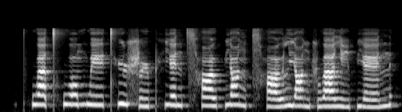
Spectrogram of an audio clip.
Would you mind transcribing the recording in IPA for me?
pʰ w ä˥˩ t̪ʰ w ɔ˥ m w e˥ ɪ̯ t̪ʰ y˥˩ ʂ ɻ̩˧˥ pʰ j ɛ˥˩ n t͡sʰ ɑ˥ ʊ̯ p j ɑ˥˩ ŋ t͡sʰ ɑ˧˥ ʊ̯ l j ɑ˥˩ ŋ ʂ w ä˥ l i˧˥ p j ɛ˧˥ n

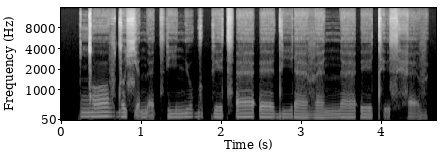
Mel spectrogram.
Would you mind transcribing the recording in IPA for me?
ŋ͡ǀ ɔː v d ɔ ɕ æ̰ n̪ æ̰ t͡sʼ i n̪ y o̯ ɡ o k e t͡sʼ æː ʔ ɛː d̪ iː ɾ æ v æ nː æː ʔ eː tʰ ḛ s h æ̰ v

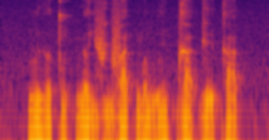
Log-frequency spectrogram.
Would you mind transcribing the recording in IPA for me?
l ɨ˧ ə̯ t̪ u˨˩ t̚ n ə˧˩ j v ḭ˧˨ v a˨˩ t̚ m ə˧˩ m l i˨˩ p̚ ɣ a˨˩ t̚ ɣ ḛ˧˥ k a˨˩ k̚

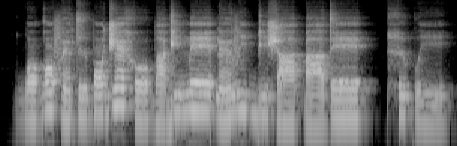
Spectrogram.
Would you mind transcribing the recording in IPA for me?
ɡ͡b ɔ˨ ɡ ɔ˦ f ɛ̃˨ t ɨ˨ p ɔ˧ d͡ʒ ɛ̃˦ h oː˨ b a˨ ɡ i˦ m eː˦ ɗ ɛ̃˨˦ v i˦ ɡ͡b i˧ ʃ aː˨ k͡p aː˨ t eː˦ | h ɨ˧ kʷ iː˨

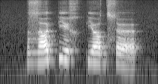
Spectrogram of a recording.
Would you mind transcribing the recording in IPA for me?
z ʌ pʲ ø x pʲ ɔ d s œ

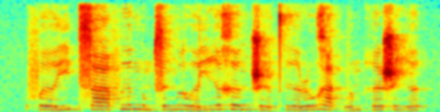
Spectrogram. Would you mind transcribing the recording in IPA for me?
f əː˨˩˦ j | s aː˨˩ f ɨ˧ ə̯ ŋ ə˨˩˨ m s ə˨˩˦ ŋ l u˨˩˨ ə̯ j i˧˥ ə̯ x əː˧ ŋ ʂ ɨ˨˩˨ ə̯ t̪ʰ ɨ˨˩ ə̯ ɹ u˧˥ ɣ a˨˩ k̚ v ə˧˥ m h əː˧˥ ʂ i˨˩˦ ə̯

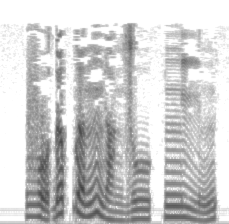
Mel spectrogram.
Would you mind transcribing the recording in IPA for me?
v o̰˧˨ ɗ ə˦˥ p̚ l ə˨˦ n ɲ a̤˨˩ ŋ z u˧ | ɲ i˧˩˨ n

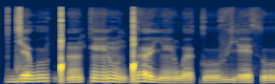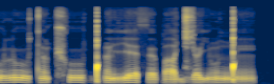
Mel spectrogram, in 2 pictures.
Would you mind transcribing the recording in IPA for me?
dʲ ɛ˦ w u˦ ǃʼ ə̃ː˨˥ k ẽ˦ ɾ ũ˨ ɡ͡ǃ əː˥˨ j ẽ˨ w ə˨ k uː˨˥ v j e˥˨ θ uː˦ l uː˥˨ t ə̃˨˥ ʈ͡ʂʰ uː˥˨ ǃʼ ə̃˦ rʲ ɛ˥˨ θ əː˨ p a˦ d͡ʑ ə˦ j ũ˦ ŋ͡ǃ ẽ˨

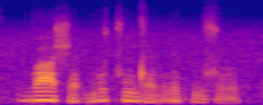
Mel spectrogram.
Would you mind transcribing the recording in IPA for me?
ɡʷ aː˦ ʃ ɛ˨ ɡ͡b u˦ t͡s ĩ˦ d ɛ˨ r ɪ˦ k͡p i˨ z ʊ˨

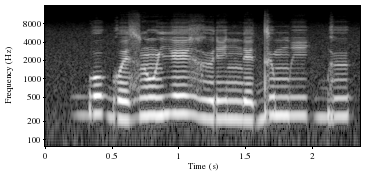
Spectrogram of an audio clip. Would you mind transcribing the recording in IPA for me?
ɡ͡b o˦ ɡʷ e˨ z ũ˧ j e˦ ɣ ɨ˨ ɾ i˨ n e˨ d ɨ˦ m iː˦ ɡ͡b ɨ˦

